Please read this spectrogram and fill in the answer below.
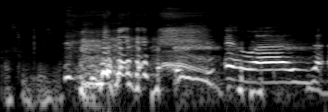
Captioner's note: laughs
